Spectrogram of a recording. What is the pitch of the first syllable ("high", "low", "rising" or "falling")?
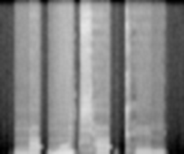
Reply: low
